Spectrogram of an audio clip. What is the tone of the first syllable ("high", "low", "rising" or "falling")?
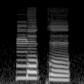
high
